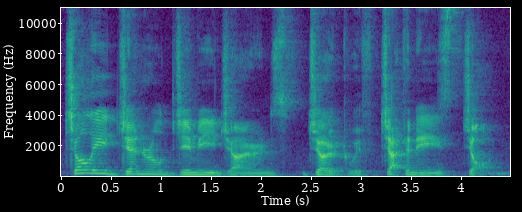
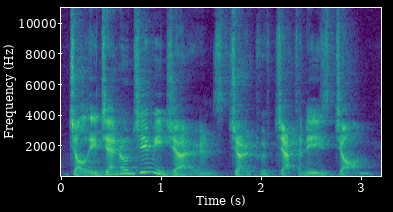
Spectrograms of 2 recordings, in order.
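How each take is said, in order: First: It is spoken slowly. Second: It is spoken quickly.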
